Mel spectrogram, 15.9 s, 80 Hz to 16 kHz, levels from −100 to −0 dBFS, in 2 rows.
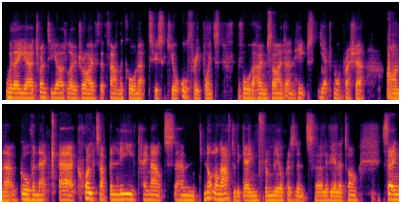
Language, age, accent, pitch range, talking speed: English, 30-49, British, 130-175 Hz, 175 wpm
